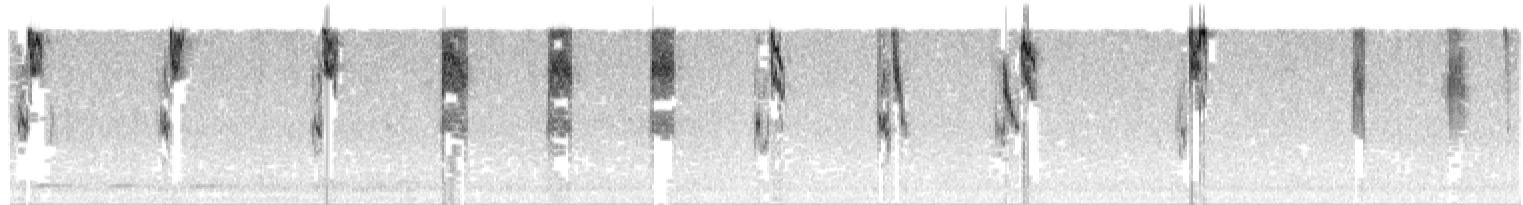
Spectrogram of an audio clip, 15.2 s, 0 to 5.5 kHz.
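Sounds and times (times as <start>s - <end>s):
Loggerhead Shrike: 0.2s - 2.2s, 3.1s - 3.5s, 4.4s - 4.8s, 5.4s - 5.8s, 6.5s - 6.8s, 7.5s - 7.9s, 8.8s - 9.1s, 9.9s - 10.4s, 11.7s - 12.2s, 13.5s - 13.7s, 14.4s - 15.2s.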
